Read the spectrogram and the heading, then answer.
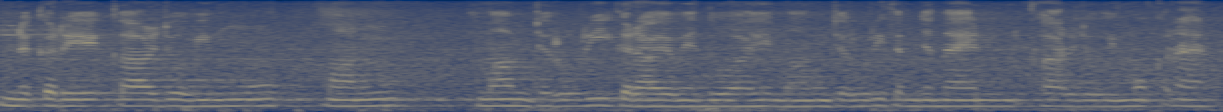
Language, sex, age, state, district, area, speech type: Sindhi, female, 60+, Rajasthan, Ajmer, urban, spontaneous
